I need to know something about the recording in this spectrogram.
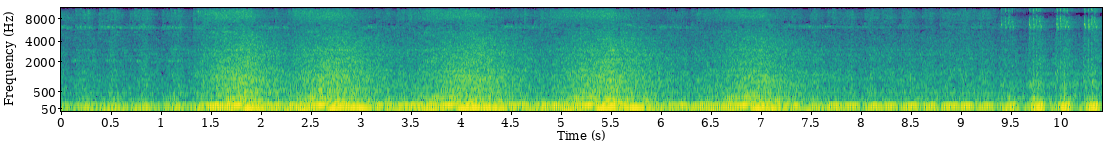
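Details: Freshly built air-cooled flat-four in a 1972 VW Bug, first start in neutral: catches and pulls through throttle blips with busy even chatter, no knocks or rattles; engine healthy.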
